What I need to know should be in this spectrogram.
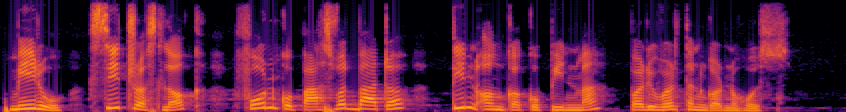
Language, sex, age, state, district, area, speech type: Nepali, female, 30-45, West Bengal, Darjeeling, rural, read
